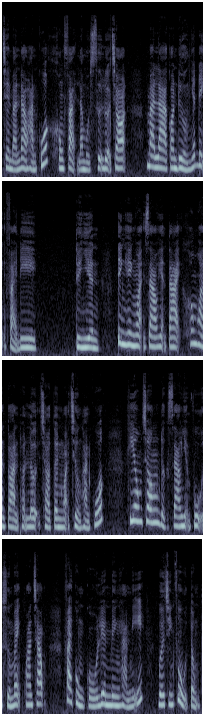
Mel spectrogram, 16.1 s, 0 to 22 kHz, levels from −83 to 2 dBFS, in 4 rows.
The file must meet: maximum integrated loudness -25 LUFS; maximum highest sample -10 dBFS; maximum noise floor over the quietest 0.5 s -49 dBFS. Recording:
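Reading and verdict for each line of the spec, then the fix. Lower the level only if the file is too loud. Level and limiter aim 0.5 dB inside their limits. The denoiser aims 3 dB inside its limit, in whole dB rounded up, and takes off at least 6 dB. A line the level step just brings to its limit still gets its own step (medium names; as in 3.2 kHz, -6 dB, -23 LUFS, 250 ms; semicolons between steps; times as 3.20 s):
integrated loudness -27.0 LUFS: pass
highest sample -12.5 dBFS: pass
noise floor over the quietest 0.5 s -59 dBFS: pass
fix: none needed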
